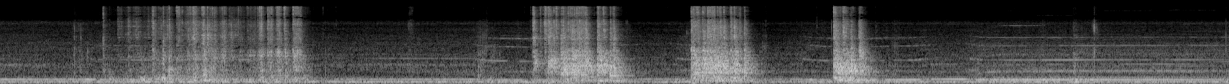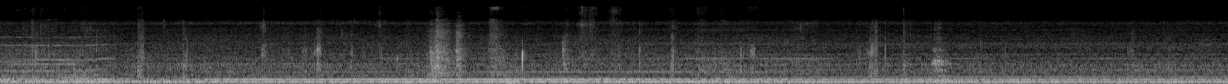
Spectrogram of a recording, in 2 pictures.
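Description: An engine running steadily at a fixed speed, broken in the first nine seconds by four loud bursts of rushing noise, the longest lasting over a second.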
